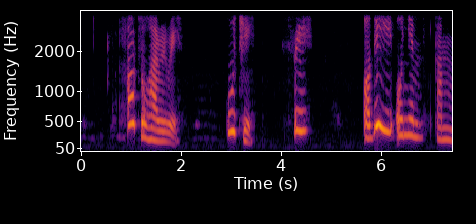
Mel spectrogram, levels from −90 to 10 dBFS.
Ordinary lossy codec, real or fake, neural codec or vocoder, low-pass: none; fake; vocoder, 22.05 kHz, 80 mel bands, WaveNeXt; 3.6 kHz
